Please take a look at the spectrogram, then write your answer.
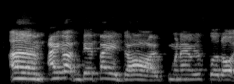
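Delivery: ordinary talk, nothing marked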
